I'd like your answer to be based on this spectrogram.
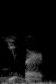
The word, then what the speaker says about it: UBRP: Yeah, so at the University of Arizona, which is where I got my undergrad degree, we had this program called UBERP. Well, that's what it's pronounced as. It's UBRP.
